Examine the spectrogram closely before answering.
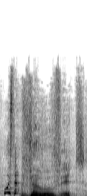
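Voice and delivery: slow, drawn-out velvet admiration; admiring wife. Acted. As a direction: linger slowly over the question. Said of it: "My wife does it too".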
